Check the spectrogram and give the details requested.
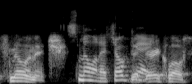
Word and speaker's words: Smilanich: You put an extra syllable in there, Phil, but it's Smilanich.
